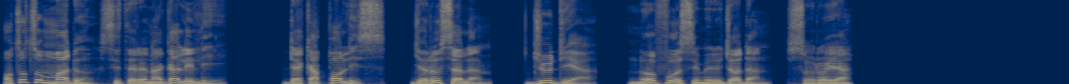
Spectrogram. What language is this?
Igbo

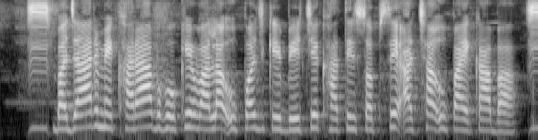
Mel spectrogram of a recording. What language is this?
Bhojpuri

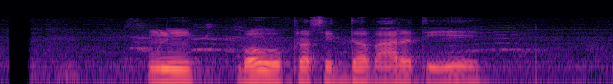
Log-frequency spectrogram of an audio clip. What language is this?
Nepali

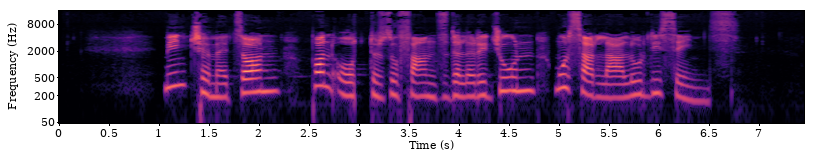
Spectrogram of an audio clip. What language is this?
Romansh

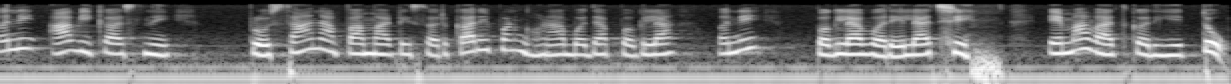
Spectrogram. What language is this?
Gujarati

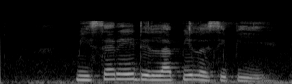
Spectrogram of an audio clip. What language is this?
Javanese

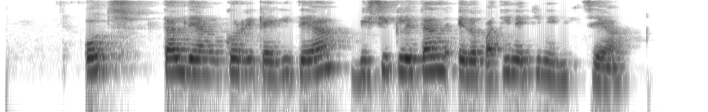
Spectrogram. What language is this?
Basque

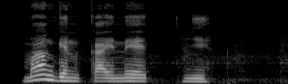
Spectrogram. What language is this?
Kalenjin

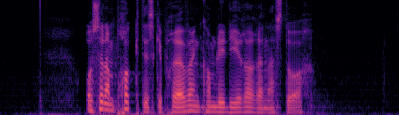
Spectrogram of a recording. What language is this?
Norwegian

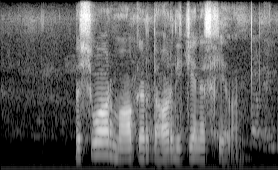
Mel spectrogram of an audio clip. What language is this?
Afrikaans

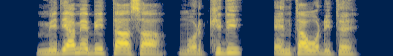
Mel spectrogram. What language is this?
Gofa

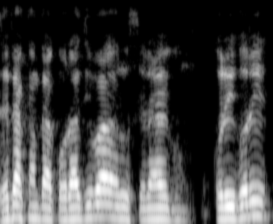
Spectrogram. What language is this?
Odia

